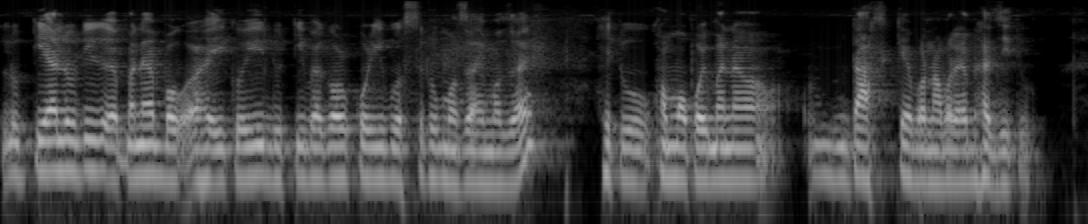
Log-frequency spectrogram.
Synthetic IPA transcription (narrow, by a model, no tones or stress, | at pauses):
lutialutimanɛbɔɦeikojilutibaɡɔɹkoɹibɔstutʊmɔzajmɔzaj | xejtʊxɔmɔpɔɹimanɔ | datkɛbɔnabɔlajbʱazitʊ̰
